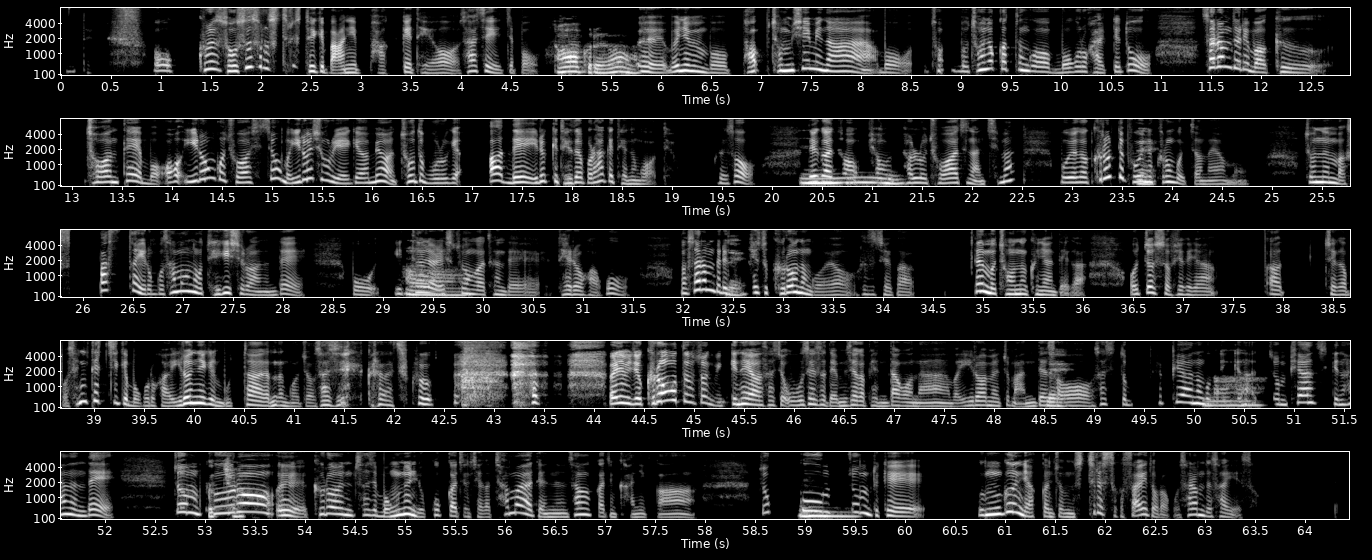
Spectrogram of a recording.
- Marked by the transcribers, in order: tapping; other background noise; laugh; laughing while speaking: "사실. 그래 가지고"; laugh
- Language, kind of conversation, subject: Korean, advice, 남들이 기대하는 모습과 제 진짜 욕구를 어떻게 조율할 수 있을까요?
